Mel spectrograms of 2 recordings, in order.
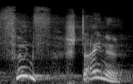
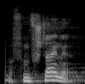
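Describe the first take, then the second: First: High incredulous echo of the question; God teasing David in mock surprise; mock disbelief. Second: Said in the usual way. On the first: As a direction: repeat it as if it can't be serious. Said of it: "Und Gott sagt".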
